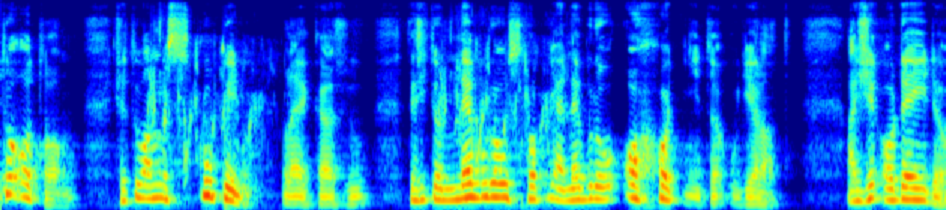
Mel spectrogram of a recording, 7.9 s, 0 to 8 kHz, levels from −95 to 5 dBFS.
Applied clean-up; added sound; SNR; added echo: neural mask model DeepFilterNet 3.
